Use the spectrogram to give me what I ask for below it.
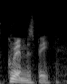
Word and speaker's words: Grimsby: But what if we told you it was pronounced Grimmies? We'd be lying. It's Grimsby.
